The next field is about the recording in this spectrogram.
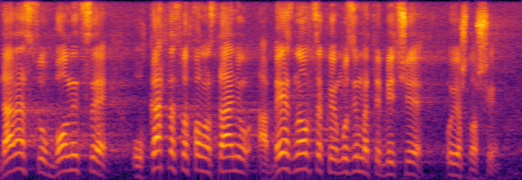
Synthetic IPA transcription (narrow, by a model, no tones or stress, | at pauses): d̪anasːubo̞ːlˠnit̪seukat̪ast̪ɾo̞falno̞mst̪aːɲua̰be̞zno̞ːʋt̪sako̞jimuzimat̪ebitt͡ɕe | ujoʃlˠoʃḭm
